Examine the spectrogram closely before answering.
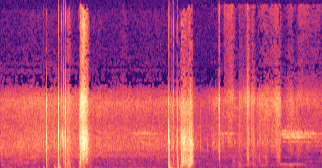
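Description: A phone rubs and knocks against clothing close up.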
